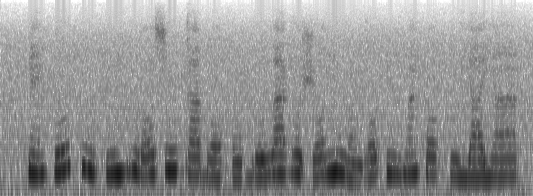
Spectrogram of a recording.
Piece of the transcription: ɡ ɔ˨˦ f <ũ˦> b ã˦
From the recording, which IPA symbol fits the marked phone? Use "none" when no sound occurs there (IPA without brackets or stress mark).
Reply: ũ˧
